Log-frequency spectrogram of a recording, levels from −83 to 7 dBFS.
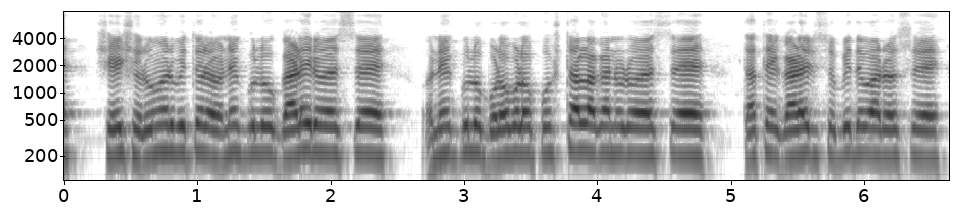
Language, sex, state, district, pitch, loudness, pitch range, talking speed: Bengali, male, Assam, Hailakandi, 205 Hz, -17 LUFS, 195-210 Hz, 170 wpm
